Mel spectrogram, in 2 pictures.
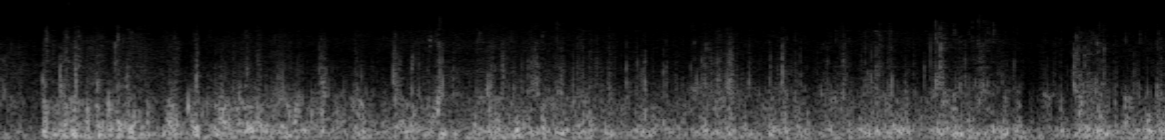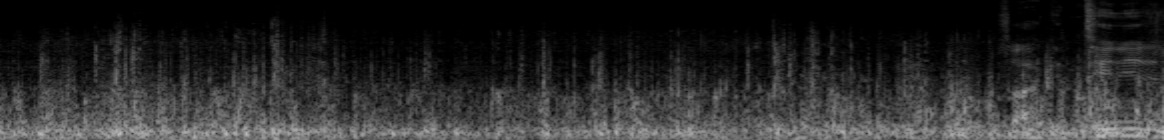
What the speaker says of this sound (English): But still with this wind, you have to work.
